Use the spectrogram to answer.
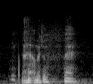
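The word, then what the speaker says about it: Amedzofe: This is Amajofe, very beautiful place. Can you pronounce Fe? Amajofe? Fe? Fe? No, you have to blow on a candle. Fe? Fe? No, not Pe. Amajofe.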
